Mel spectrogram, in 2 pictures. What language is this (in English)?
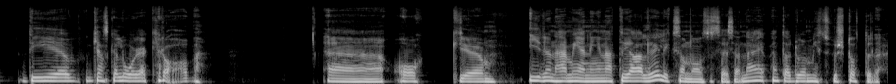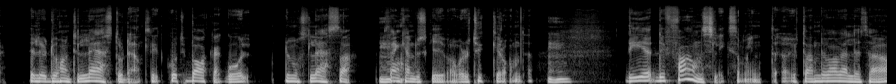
Swedish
